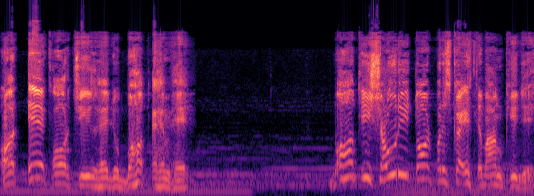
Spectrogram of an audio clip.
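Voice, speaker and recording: Music plays in the background as a man talks at a fairly high pitch. His pitch swings very widely. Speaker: Islamic scholar giving a lecture. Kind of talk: Islamic religious lecture (bayan). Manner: earnest, preaching, fluent.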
